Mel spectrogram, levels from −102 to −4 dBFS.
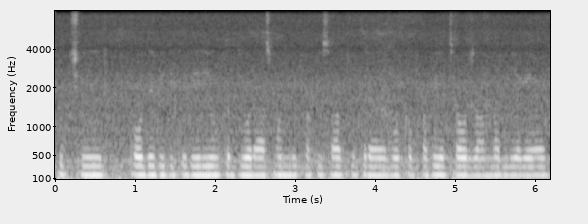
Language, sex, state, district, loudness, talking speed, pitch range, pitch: Hindi, male, Rajasthan, Bikaner, -15 LUFS, 250 wpm, 150-155 Hz, 155 Hz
